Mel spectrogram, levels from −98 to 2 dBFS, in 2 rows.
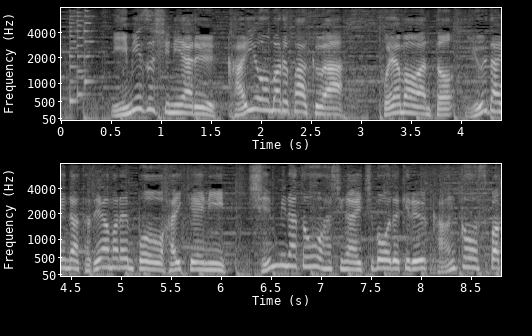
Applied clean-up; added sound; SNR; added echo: none; none; none; none.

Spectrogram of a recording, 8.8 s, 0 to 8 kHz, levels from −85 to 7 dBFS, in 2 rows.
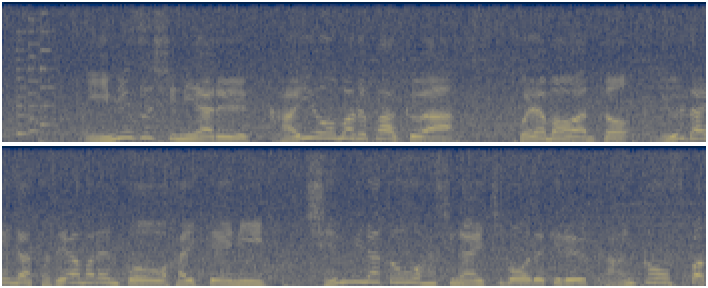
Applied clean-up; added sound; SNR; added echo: none; Stream; 10 dB; none.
